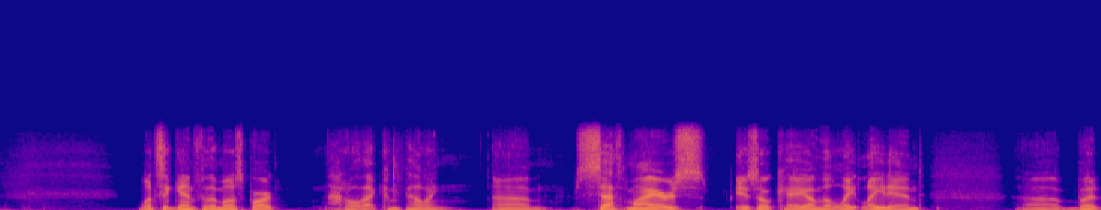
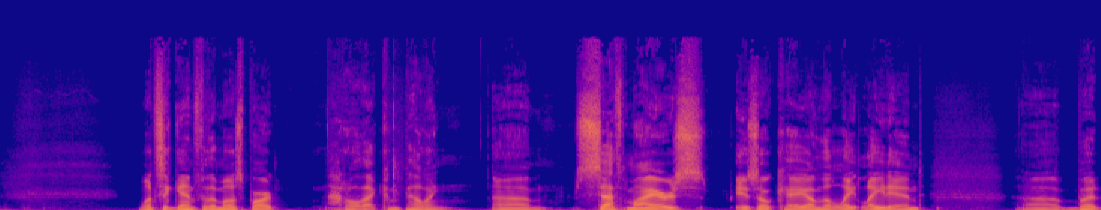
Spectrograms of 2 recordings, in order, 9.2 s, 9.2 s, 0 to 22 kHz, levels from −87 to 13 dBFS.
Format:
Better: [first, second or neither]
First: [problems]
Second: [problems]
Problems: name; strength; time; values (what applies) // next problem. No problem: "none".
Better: second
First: garbled, watery; slightly; nothing above 8 kHz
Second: none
